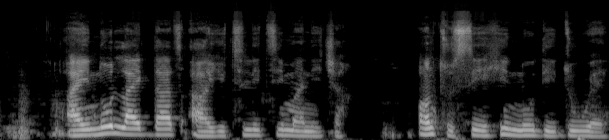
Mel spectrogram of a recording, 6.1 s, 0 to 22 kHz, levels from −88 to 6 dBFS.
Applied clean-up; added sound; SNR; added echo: classical method Wiener filter.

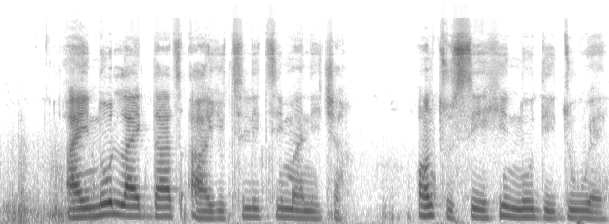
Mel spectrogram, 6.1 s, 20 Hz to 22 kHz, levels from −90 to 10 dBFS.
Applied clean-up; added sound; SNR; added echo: none; Thunder; 19 dB; none.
